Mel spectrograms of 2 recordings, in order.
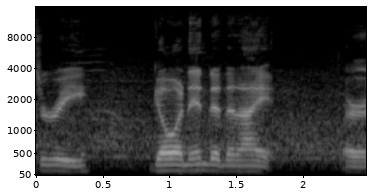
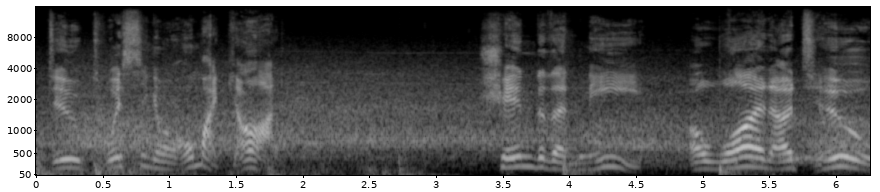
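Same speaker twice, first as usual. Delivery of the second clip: louder, higher, startled ringside commentary; excited near-fall call; 5 semitones higher, 3 dB louder than usual. Real, not acted. Commentator reacting to a chin to the knee, excited. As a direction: call the pinfall with rising excitement.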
